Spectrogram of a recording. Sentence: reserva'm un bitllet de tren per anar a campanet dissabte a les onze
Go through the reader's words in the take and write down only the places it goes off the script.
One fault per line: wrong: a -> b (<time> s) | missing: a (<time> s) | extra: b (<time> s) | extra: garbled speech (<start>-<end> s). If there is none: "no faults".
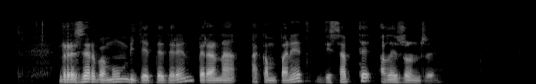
no faults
